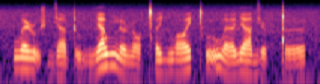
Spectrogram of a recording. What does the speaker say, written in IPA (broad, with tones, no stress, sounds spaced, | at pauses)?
w ə˧ ɭ ṵ˩ ʃ dʲ a˩ ʈ ṵ˩ ʎ lʲ a˥ w n ɵ˩ ɳ ɔ˩ ǀʰ ə˧ ʎ w ɔ˧˥ e̯ ǀʰ ṵ˥ w ɜ˩˧ lʲ a˧ dʲ ə˞˩ f ǃ ɵ˩˧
